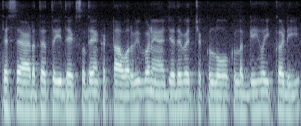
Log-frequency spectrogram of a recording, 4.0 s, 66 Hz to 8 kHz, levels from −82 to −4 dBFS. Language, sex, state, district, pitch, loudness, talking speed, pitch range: Punjabi, male, Punjab, Kapurthala, 120 Hz, -16 LUFS, 255 wpm, 115-120 Hz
